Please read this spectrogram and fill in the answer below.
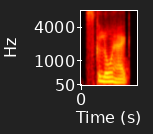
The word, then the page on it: scallawag: Indian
